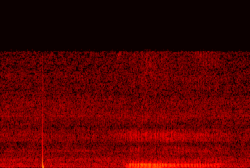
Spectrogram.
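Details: Snoring pug, said to snore awake or asleep: a sharp click, then one drawn-out rattling snore lasting about a second, harsh and nasal, in a quiet room.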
